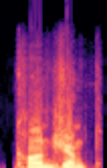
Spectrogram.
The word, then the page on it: conjunct: American English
